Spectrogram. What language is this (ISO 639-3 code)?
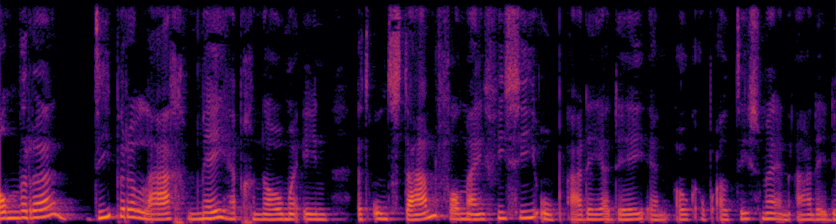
nld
